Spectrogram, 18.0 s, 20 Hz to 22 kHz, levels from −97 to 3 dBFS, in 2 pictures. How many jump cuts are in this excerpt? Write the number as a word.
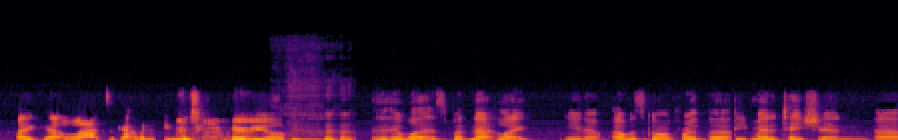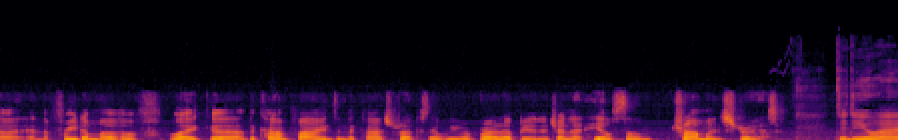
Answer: two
